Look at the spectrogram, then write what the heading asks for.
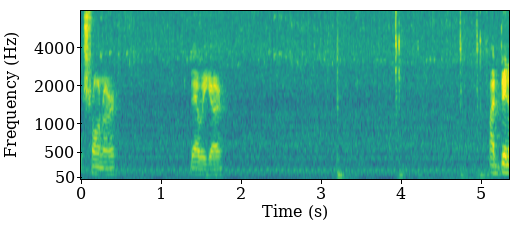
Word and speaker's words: Toronto: see we'll see how we go stuck in Toronto roof sorry I need to use the correct pronunciation trono there we go I've been a foreigner for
